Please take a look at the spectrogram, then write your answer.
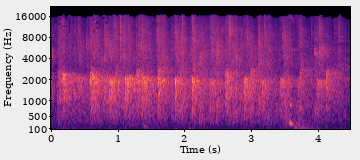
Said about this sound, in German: begrüßt vielleicht unsere Gäste mit einem herzlichen Applaus. Danke.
